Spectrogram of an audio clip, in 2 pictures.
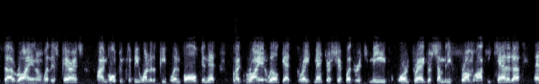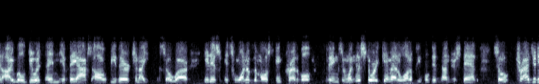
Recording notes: Racked up an expensive phone bill calling Finland and Toronto. Skype credit is a saviour for a podcast like us!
